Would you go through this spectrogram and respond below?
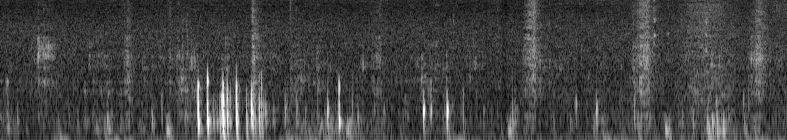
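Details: Short bubbling gurgles and squelching rumbles from the belly on a birthday after eating cake: ordinary stomach growling (borborygmi) from gut movement.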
